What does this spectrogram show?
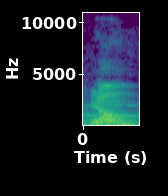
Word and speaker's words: लं: है लम से लंबोदर ल अक्षर का उच्चारण स्थान है दांत जब हम दांतों से उच्चारण करते हैं तो दांत ऐसे बीचे जाते हैं और दांतों को आपस में मिलाने से उसका जो उच्चारण आता है लम ऐसे उच्चारण आता है उसके बाद में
